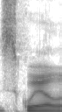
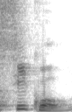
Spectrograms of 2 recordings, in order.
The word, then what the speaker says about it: SQL: like, because you're saying squeal and my squeal. Because he's right. I mean, it's when you think about it, it's the only possible pronunciation. Because it's not a sequel. Like SQL, it's too weird.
